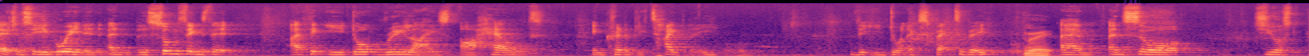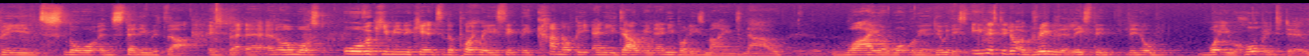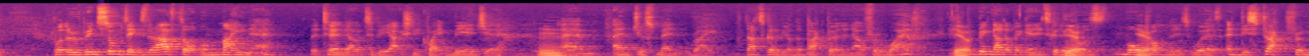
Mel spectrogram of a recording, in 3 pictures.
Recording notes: This weeks podcast was recorded at the 2022 Medhurst Ministries Weekender and features a Q&A Session.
